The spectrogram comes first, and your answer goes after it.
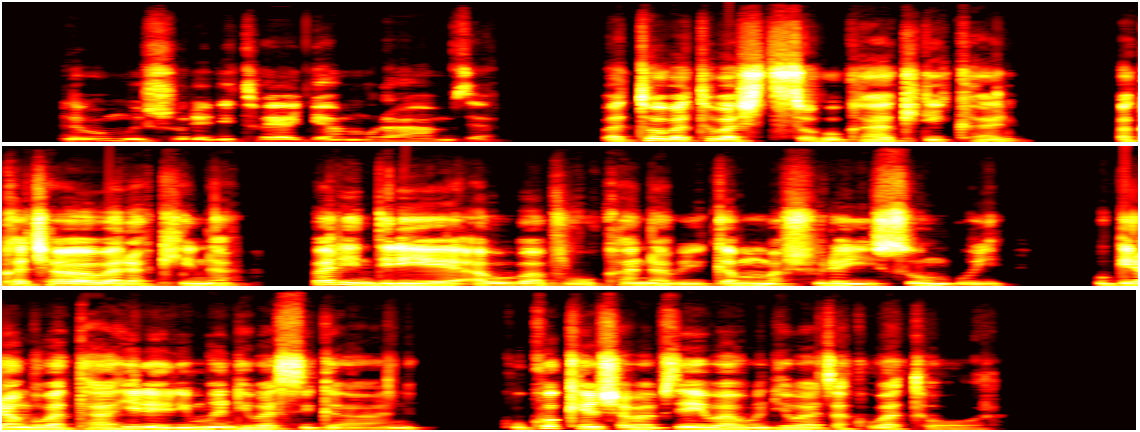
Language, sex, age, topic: Rundi, female, 25-35, education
